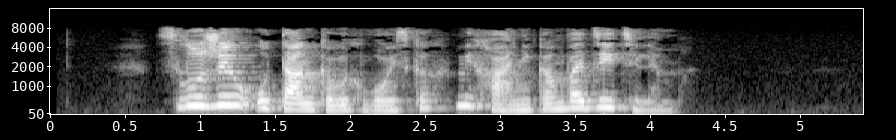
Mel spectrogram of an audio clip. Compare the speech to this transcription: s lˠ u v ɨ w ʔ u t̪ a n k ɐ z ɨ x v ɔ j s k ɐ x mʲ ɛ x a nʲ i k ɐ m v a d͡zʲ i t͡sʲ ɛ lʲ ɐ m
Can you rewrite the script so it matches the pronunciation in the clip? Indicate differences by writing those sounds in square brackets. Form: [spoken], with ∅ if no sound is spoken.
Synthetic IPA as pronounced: s lˠ u [ʐ] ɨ w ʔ u t̪ a n k ɐ [v] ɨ x v ɔ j s k ɐ x mʲ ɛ x a nʲ i k ɐ m v a d͡zʲ i t͡sʲ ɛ lʲ ɐ m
